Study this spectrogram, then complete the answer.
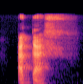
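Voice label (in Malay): "akas", Malay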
